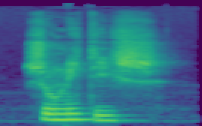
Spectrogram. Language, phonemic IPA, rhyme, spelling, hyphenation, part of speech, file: Dutch, /suˈni.tis/, -itis, soennitisch, soen‧ni‧tisch, adjective, Nl-soennitisch.ogg
- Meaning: Sunni, Sunnite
